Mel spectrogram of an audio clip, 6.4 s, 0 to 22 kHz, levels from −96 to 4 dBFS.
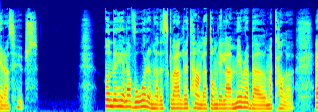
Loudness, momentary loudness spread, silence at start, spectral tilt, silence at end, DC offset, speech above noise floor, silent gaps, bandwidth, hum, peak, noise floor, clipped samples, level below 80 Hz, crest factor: -17 LUFS; 12 LU; 0 s; -5.5 dB/octave; 0 s; under 0.1%; 59 dB; none; 16.5 kHz; none; -2 dBFS; -75 dBFS; under 0.1%; -52 dBFS; 16 dB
